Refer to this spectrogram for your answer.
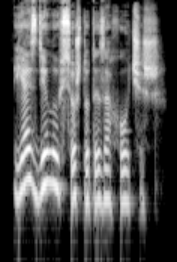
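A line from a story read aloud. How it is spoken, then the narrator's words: Quiet. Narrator (Russian): тихо сказал Лейкнер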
